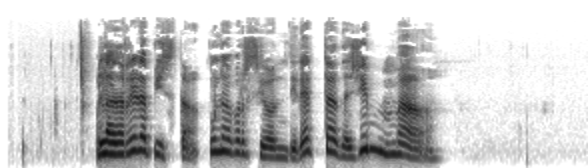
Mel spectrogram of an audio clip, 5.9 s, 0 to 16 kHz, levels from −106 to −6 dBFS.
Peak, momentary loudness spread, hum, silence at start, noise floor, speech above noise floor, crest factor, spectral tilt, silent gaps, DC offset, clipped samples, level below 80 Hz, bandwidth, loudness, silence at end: -2 dBFS; 11 LU; none; 0.8 s; -82 dBFS; 62 dB; 20 dB; -4 dB/octave; none; under 0.1%; under 0.1%; -76 dBFS; 11 kHz; -21 LUFS; 1.55 s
